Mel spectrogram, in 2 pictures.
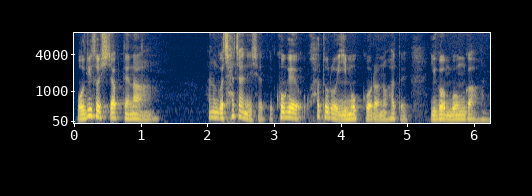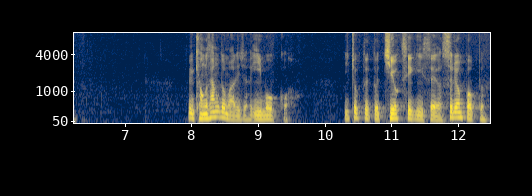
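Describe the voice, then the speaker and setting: Low, dark-voiced man giving a spiritual lecture. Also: expressive, moderate pace. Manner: earnest, explanatory, addresses audience directly. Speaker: meditation teacher.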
